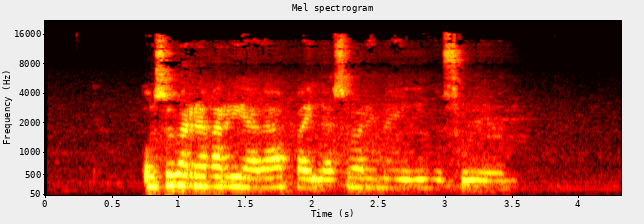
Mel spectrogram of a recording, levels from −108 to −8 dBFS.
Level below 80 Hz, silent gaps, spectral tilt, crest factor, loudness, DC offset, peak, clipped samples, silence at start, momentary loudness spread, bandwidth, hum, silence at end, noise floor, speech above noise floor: -66 dBFS; none; -3.5 dB/octave; 18 dB; -27 LUFS; under 0.1%; -10 dBFS; under 0.1%; 0.75 s; 12 LU; 16.5 kHz; none; 0.8 s; -72 dBFS; 45 dB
